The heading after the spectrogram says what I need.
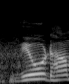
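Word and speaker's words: ব্যূঢ়ম্: জন্য ভিউঢাম উচ্চারণ করবেন সংস্কৃতে র টাকে র কে ঢ এর মত করে উচ্চারণ করা হয় সংস্কৃতে র শব্দটাকে ঢ এর মত উচ্চারণ করা হয় এটা আপনাদের উচ্চারণ বিধির ক্লাসে দেখিয়ে দিয়েছিলাম যে জায়গাতে আপনারা রো পাবেন সেই জায়গাতে ঢ উচ্চারণ করবেন তাহলে ভিউঢাম ঢ উচ্চারণ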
